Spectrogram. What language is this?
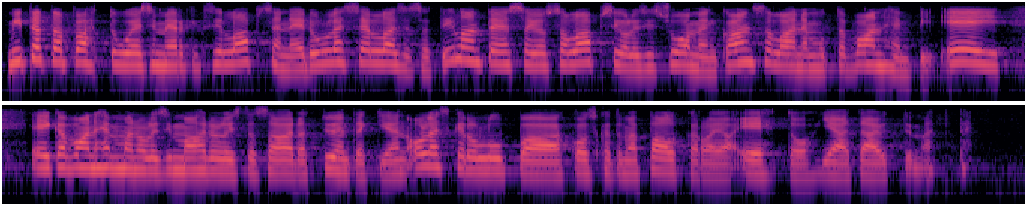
Finnish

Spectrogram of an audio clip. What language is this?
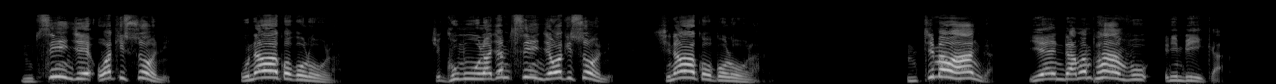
Nyanja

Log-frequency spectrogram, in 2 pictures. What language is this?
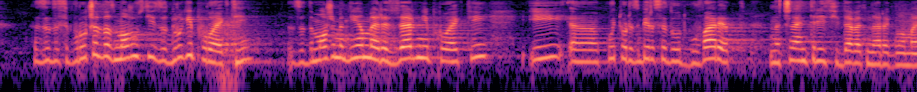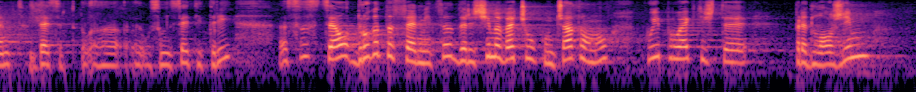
Bulgarian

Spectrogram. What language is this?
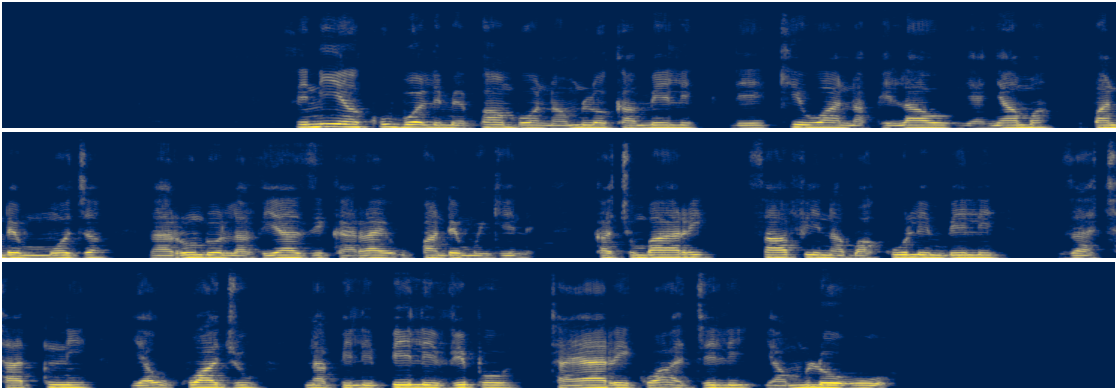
Swahili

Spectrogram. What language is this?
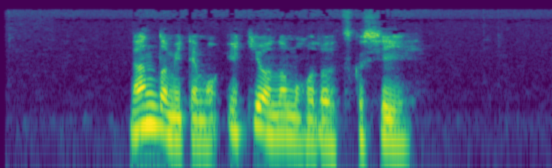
Japanese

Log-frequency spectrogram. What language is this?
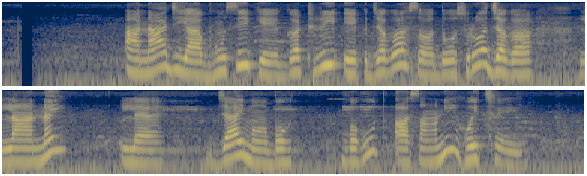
Maithili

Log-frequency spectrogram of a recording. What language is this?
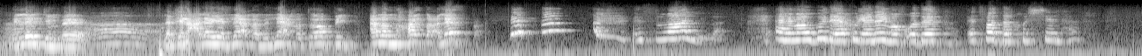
Arabic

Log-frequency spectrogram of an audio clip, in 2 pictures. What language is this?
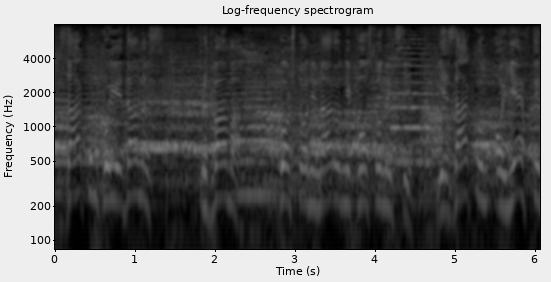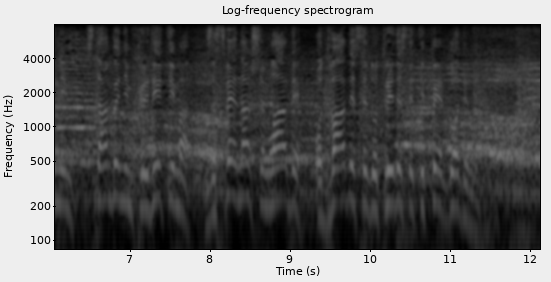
Serbian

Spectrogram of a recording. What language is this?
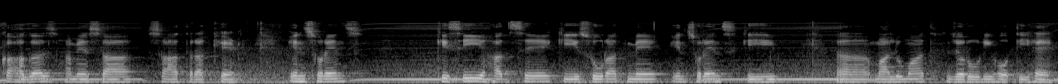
Urdu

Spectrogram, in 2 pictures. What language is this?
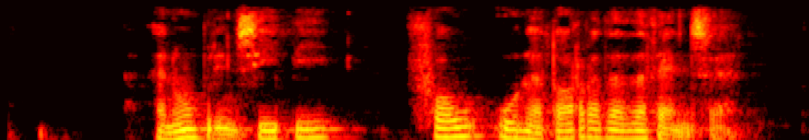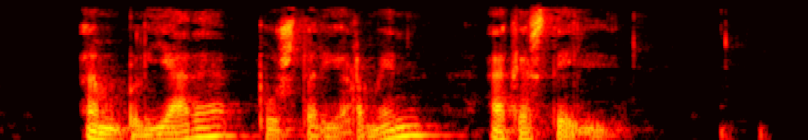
Catalan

